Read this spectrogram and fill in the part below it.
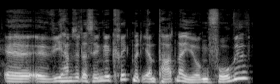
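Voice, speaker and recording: A man hosting a radio interview, joking and quick with his questions. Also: medium pitch, lively intonation, darkish tone. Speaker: radio host.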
